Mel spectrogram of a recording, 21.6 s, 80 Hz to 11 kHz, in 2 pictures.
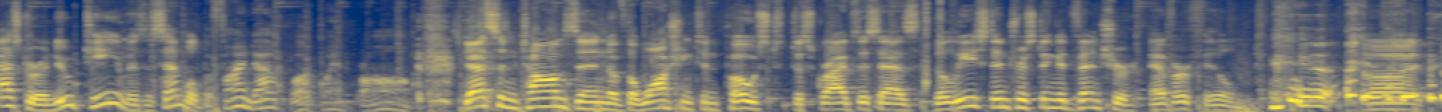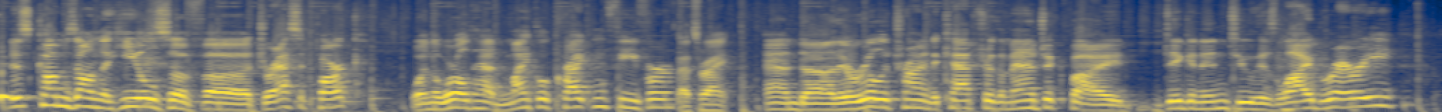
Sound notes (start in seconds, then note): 9.4 laughing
